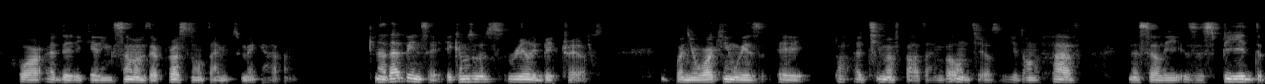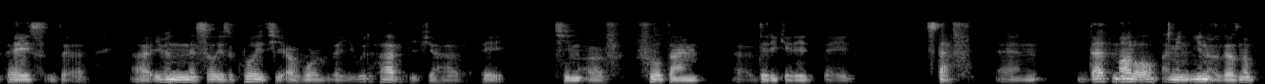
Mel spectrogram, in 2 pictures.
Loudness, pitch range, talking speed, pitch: -23 LUFS, 105-115 Hz, 170 wpm, 110 Hz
